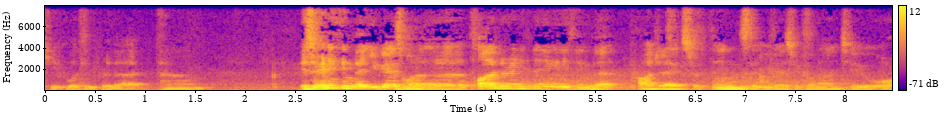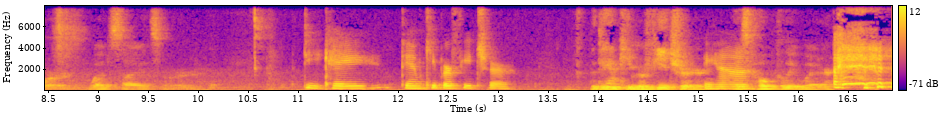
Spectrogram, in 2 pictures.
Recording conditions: poor microphone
